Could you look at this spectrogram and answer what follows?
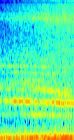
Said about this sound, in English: Okay, that sounded like a siren, right? Did you feel that?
